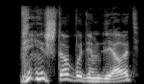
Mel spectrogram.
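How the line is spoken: Cheerful question. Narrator (Russian): спрашивает Мак весело

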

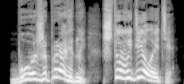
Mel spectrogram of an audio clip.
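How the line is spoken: Shrill squeal. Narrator (Russian): взвизгнул он

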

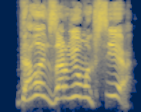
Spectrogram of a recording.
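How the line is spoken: Ecstatic shout. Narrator (Russian): закричал Ричи вне себя от радости

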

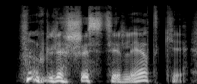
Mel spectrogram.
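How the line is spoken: Man laughing. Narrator (Russian): рассмеялся худой лавочник в очках

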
